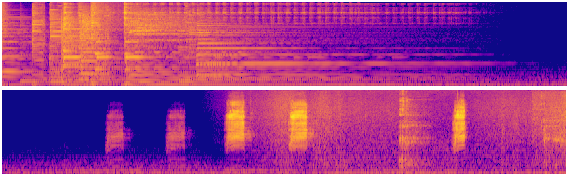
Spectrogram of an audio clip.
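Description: Ducks quack in a few short bursts, some loud and close, following a fading resonant ringing, during a duck hunt in Arkansas timber.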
